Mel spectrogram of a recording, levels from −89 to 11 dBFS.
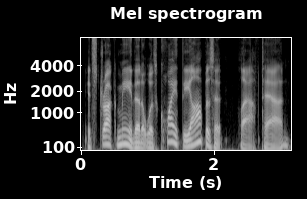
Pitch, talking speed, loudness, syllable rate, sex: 120 Hz, 210 wpm, -18 LUFS, 5.7 syllables/s, male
